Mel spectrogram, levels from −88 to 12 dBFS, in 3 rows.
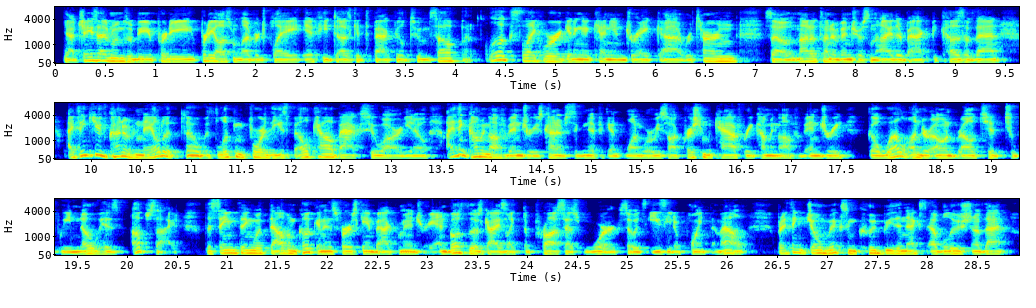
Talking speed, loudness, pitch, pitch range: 275 wpm, -22 LUFS, 205 Hz, 135-220 Hz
